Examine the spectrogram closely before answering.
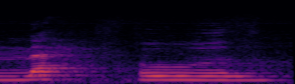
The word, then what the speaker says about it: محفوظ: في لوح محفوظ. Mahfuz. محفوظ. Now, if you say mahfuz, right? That's a that. So that's where the distinction comes, because this has to be pronounced thick.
